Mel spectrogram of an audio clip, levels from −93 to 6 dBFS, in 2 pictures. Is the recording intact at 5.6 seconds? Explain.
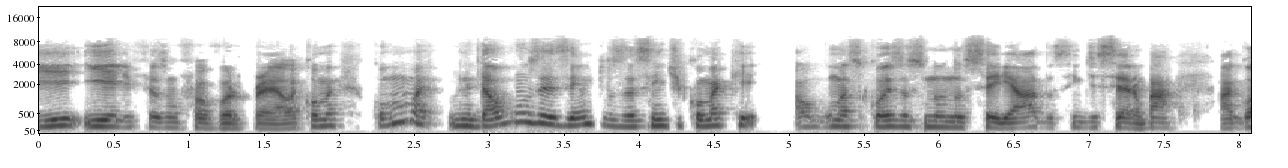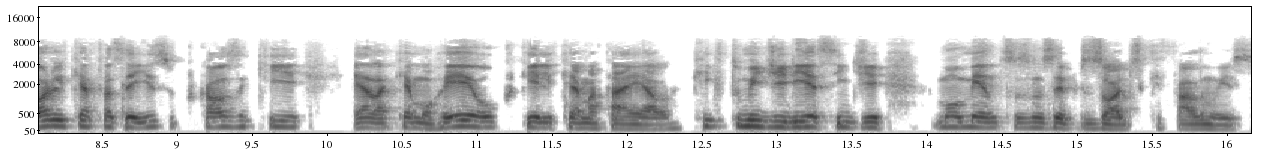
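Yes, at 5.6 seconds the speech runs intact, with no dropout, click, distortion or other fault at that point.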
